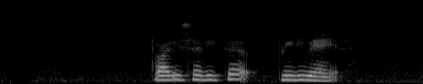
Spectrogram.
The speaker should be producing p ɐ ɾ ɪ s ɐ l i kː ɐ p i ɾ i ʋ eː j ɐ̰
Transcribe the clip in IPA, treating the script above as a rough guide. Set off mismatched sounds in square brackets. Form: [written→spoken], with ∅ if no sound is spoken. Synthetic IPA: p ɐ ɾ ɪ s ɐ [l→ɾ] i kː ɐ p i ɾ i ʋ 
